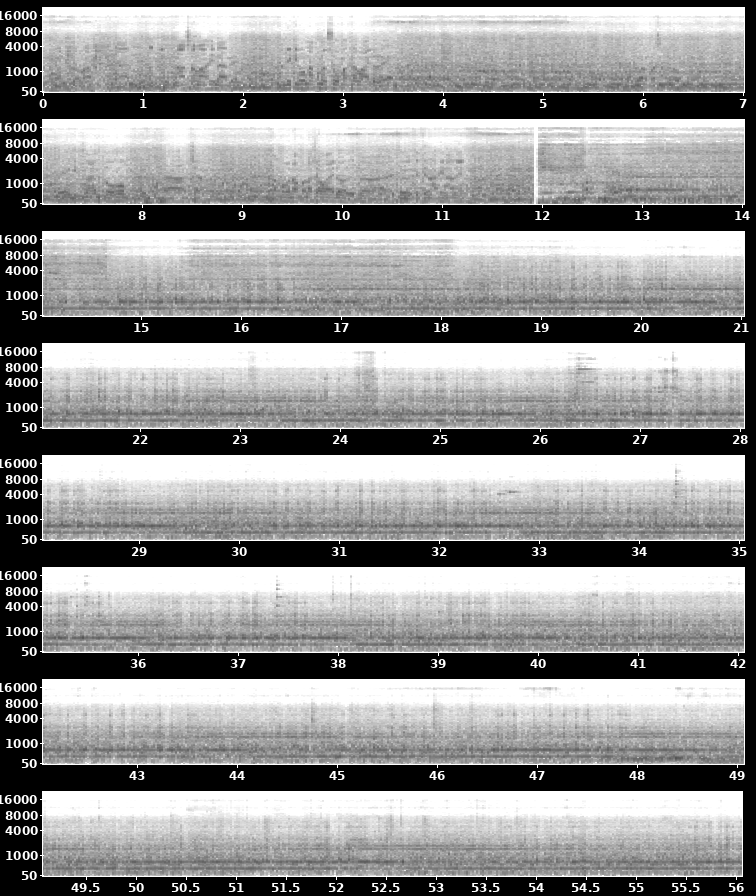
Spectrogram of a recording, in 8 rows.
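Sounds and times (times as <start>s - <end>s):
electric power tool running: 9.9s - 24.7s.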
